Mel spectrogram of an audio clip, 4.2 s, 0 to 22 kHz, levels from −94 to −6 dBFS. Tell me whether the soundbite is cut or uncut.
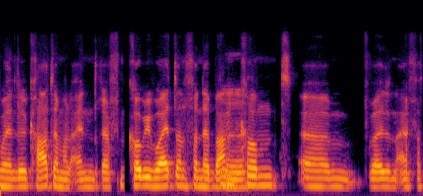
cut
